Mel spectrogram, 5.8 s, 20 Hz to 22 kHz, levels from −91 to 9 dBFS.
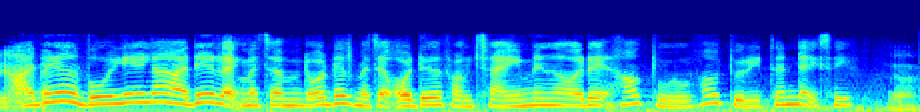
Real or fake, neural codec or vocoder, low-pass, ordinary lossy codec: fake; codec, 16 kHz, 1 kbps, FunCodec, trained on LibriTTS, 50 frames a second; 7.2 kHz; none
